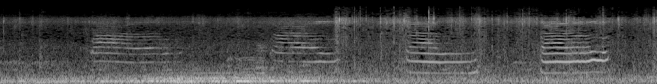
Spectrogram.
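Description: Four distinct meows from a street cat near a Si Phraya Road noodle shop in Bangkok, spaced about a second apart, close and clear over a low hum of traffic.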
